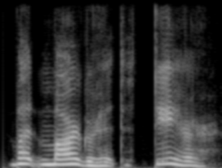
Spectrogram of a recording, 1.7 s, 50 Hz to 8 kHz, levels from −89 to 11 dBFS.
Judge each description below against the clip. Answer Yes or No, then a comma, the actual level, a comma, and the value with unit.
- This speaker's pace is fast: No, slow, 110 wpm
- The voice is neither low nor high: No, high, 210 Hz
